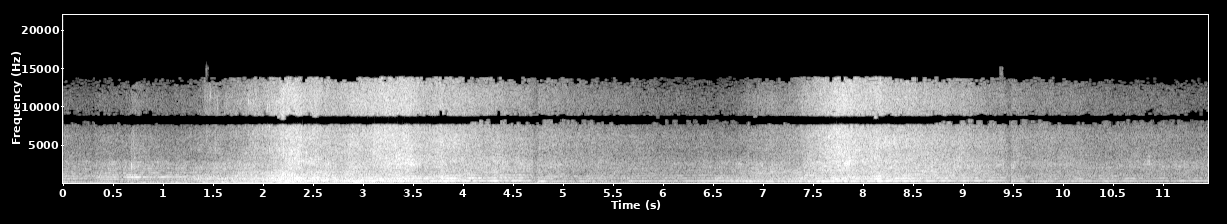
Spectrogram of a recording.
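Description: Racing cars accelerating past, engine pitch climbing through gear changes. There are two loud passes, the first about two seconds in and the second about eight seconds in.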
